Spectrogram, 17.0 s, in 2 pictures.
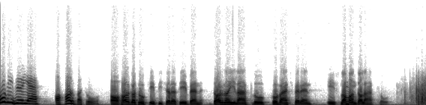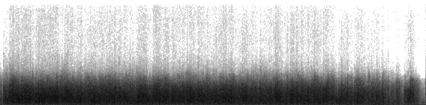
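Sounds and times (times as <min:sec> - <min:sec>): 
speech: 0:00.4 - 0:07.9
audience applause: 0:08.0 - 0:17.0.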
